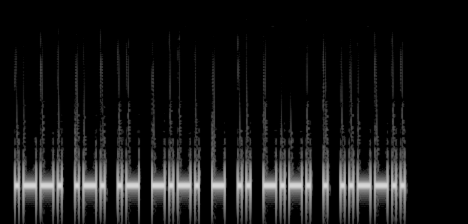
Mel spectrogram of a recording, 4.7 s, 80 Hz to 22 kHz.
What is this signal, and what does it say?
Morse code, heard as a keyed tone, about 28 wpm, 700 Hz. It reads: PRACTICE?
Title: Sentences from Top 1000 Words - Review Part 6 - 28wpm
